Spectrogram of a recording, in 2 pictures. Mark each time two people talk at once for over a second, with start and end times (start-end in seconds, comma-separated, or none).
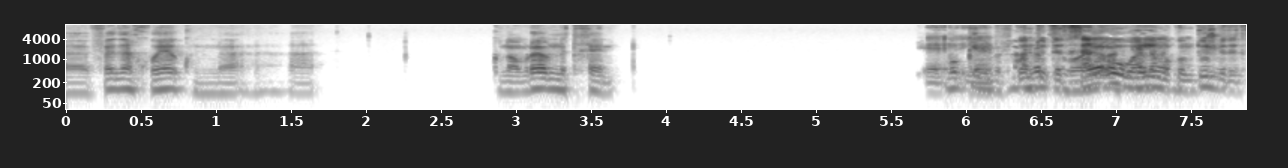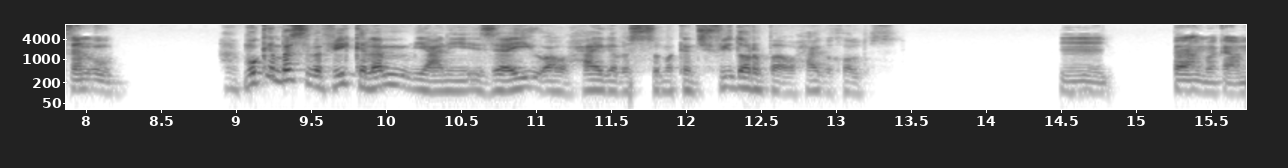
5.8-7.5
